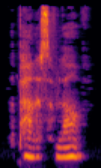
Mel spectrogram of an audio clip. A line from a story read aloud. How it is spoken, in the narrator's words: he said softly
